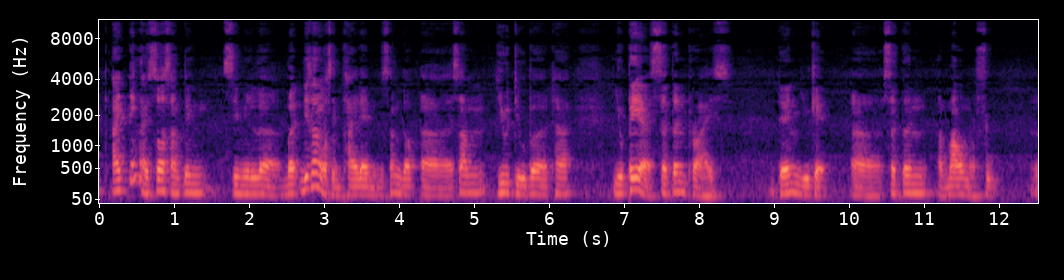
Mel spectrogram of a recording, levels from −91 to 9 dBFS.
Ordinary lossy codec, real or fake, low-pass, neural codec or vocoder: none; real; none; none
